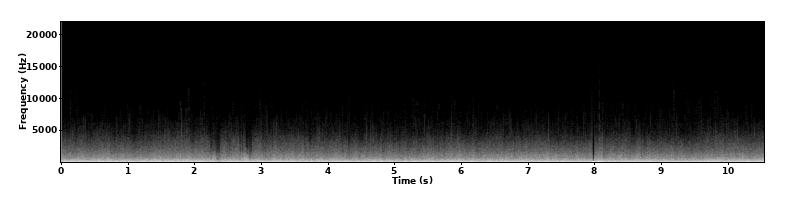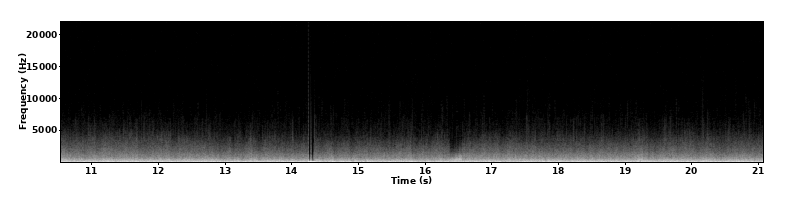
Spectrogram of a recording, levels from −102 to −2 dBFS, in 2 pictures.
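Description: Two phantom power thumps break into the sound. The first starts at 7.96 s and runs to 8.20 s. It is a deep low-frequency blow peaking at about -3 dBFS, and it dies away over roughly 55 ms. The second arrives at 14.25 s and ends by 14.36 s. It hits the same peak of about -3 dBFS but decays faster, in about 25 ms. Each comes from a supply being switched on a live input. The voltage step rides through the coupling capacitors straight into the signal path.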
